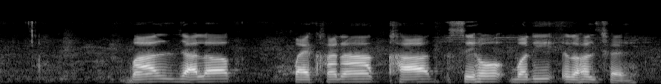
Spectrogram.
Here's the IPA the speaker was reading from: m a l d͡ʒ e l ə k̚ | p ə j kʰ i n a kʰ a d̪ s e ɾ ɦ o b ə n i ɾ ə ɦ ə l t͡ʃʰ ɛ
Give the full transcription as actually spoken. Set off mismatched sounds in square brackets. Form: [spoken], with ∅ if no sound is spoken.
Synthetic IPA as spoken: m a l d͡ʒ [a] l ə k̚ | p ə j kʰ [a] n a kʰ a d̪ s e [∅] ɦ o b ə n i ɾ ə ɦ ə l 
